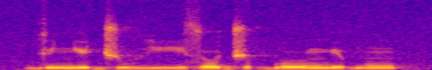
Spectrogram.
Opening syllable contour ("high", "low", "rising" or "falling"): low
